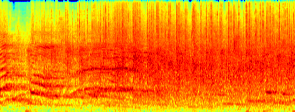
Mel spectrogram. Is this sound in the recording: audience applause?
yes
